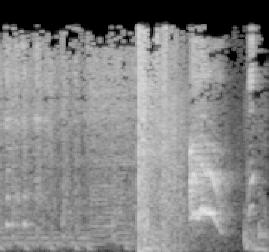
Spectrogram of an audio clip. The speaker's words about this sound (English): Did he just get shot? Jesus Christ! Dude, it was just a Nerf bullet!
